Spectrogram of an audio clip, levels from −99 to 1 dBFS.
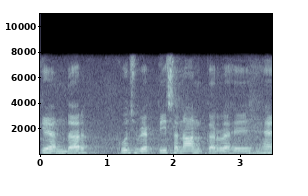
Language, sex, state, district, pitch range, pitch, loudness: Hindi, male, Haryana, Rohtak, 135-150 Hz, 145 Hz, -18 LUFS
